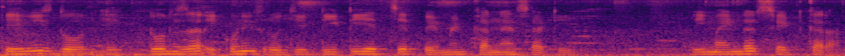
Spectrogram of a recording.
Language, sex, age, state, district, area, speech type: Marathi, male, 30-45, Maharashtra, Nagpur, urban, read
